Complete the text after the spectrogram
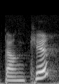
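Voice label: "DANKE", German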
